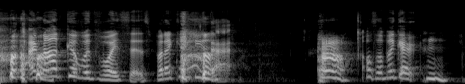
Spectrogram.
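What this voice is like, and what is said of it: Usual voice. Nothing is said of it.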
